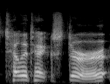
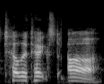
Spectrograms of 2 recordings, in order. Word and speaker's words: teletexter: It's teletexter and not teletext-ah.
